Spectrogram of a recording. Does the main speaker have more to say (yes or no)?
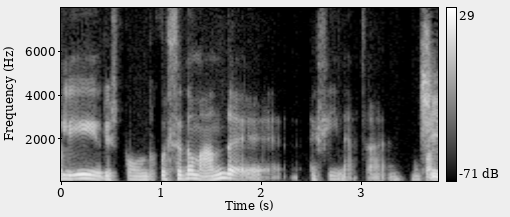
no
